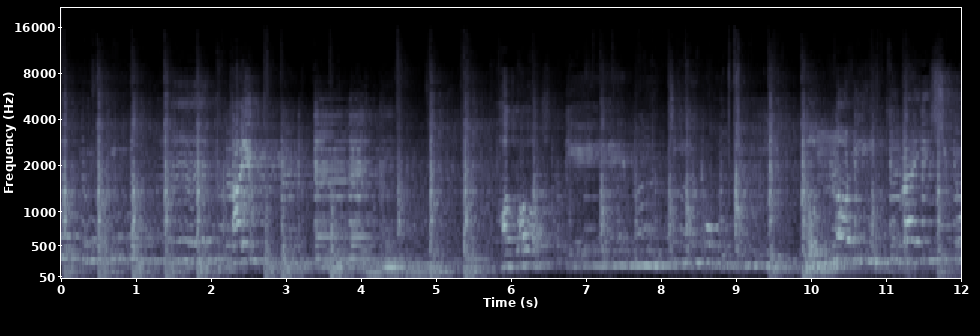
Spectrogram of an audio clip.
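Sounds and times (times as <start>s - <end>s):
person singing: 0.0s - 4.9s, 5.8s - 12.0s
electric guitar: 0.0s - 12.0s.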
